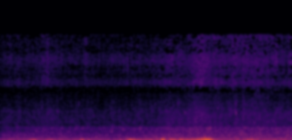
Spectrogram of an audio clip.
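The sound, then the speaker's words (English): Loud wind gusts across a stretch of thick ice, a low rumbling roar that swells in uneven bursts, builds to its strongest surge near the end, then eases back to a steady low rush. “Listen. There's some loud wind.”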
